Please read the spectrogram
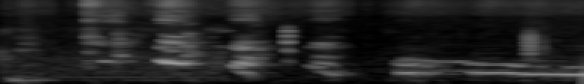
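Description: A dog gives a quick series of short, high yelping barks, then a longer drawn-out whine, with no one talking.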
